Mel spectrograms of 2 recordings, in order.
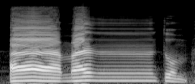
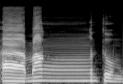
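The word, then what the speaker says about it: آمنتم: diistilahkan untuk mim sukun nun sukun bertemu dengan ta ikhfa cara membacanya nunnya samarkan kepada huruf ta amantum bukan hanya amanttum kalau mangtum maka dia berubah daripada makhrajnya kemudian mim mati bertemu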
